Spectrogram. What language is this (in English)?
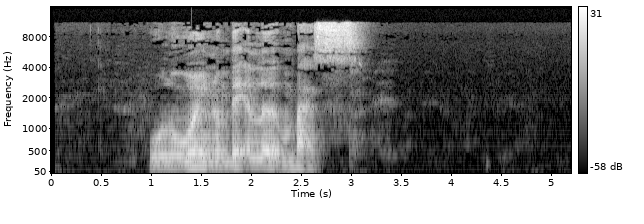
Kom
